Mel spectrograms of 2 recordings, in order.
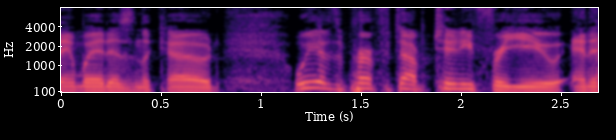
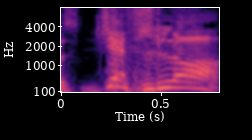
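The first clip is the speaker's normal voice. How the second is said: clumsy, poor, fake German accent; 3 semitones higher than usual. Explaining a new law in germany, saying its name in a bad german accent. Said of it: "that's not a good German accent".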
